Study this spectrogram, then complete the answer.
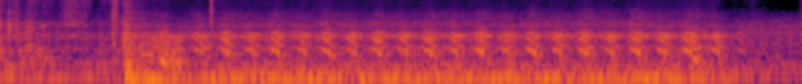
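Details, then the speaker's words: Old car cranked with a battery, no fuel filler neck; starter spins briskly, even beat of about six or seven pulses a second, decent even compression; won't run without easy-start, fuel supply problem suspected. "well the starter motor works and it sounds like decent compression there"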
